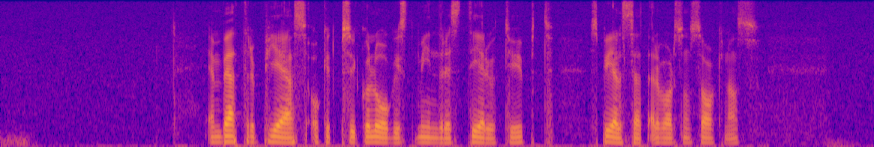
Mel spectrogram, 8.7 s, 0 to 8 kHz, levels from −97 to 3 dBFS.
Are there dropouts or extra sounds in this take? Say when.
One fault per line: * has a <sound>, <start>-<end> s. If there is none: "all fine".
all fine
